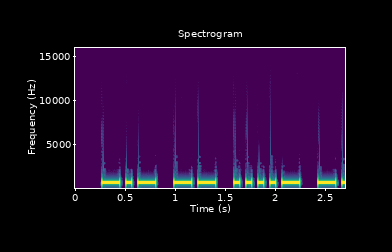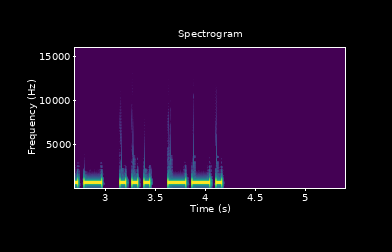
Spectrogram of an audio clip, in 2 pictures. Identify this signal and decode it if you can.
Morse code, heard as a keyed tone, about 20 wpm, 700 Hz. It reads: KM4KSG
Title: USA Call Signs - 6 Characters - 20wpm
